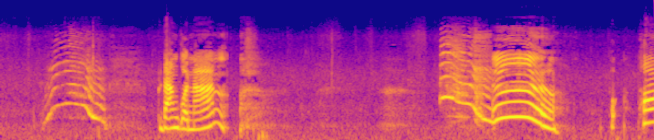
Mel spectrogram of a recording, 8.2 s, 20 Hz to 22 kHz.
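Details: Hungry Rusa deer calves at a farm, late morning around 11 a.m. on Sunday 7 May 2023, bleat loudly in drawn-out, arching, nasal calls, calling for food, with a person talking between calls.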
